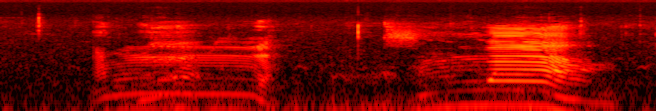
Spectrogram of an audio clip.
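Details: Lamb bleating twice: two drawn-out, tonal bleats, each lasting about a second and separated by a short pause, with a low background hum and a few faint clicks.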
